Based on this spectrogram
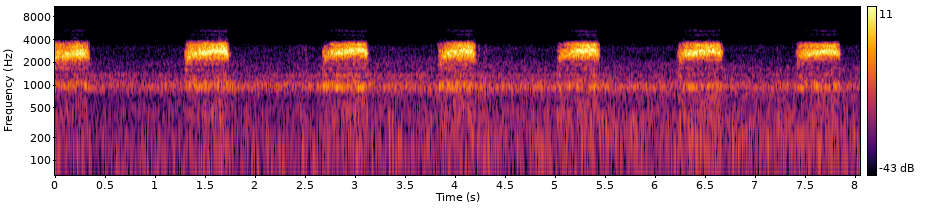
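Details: A porch owl, recorded 5 April 2015 at 2:05 in the morning, utters a loud series of rasping hisses, eight short bursts roughly one second apart, over a quiet humming background.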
